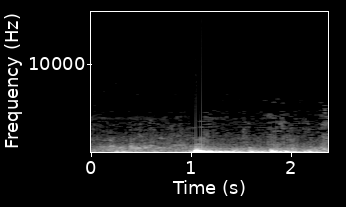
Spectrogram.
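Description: A drum thumps heavily.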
